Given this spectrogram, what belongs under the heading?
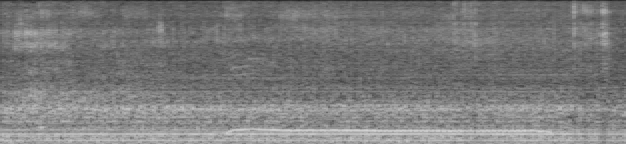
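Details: Suction machine running during nasal suctioning of a congested patient who also uses Respironics cough-assist: steady motor drone with a gliding tone as secretions are drawn through a catheter passed along the top of the nostril to the back of the throat.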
